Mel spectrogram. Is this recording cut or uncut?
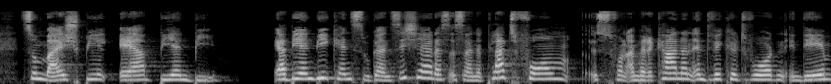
uncut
